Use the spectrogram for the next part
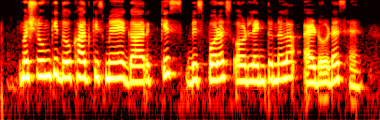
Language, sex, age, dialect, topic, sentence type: Hindi, female, 18-24, Hindustani Malvi Khadi Boli, agriculture, statement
